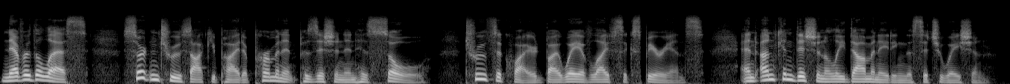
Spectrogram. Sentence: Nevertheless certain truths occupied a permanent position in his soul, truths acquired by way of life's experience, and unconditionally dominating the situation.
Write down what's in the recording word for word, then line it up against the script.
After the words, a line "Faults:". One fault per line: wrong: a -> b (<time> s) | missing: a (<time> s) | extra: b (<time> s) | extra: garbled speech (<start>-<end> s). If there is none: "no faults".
Nevertheless certain truths occupied a permanent position in his soul, truths acquired by way of life's experience, and unconditionally dominating the situation.
Faults:
no faults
